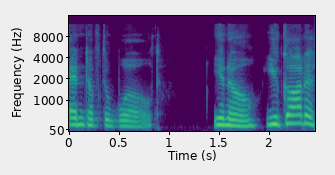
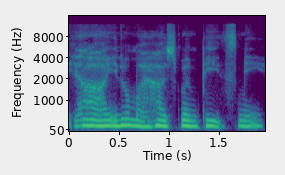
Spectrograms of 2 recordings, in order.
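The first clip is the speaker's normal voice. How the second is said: put-on quiet speaking voice; 2 semitones lower than usual. Retelling telling a colleague about abuse: imitating own quiet words. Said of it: "So I just said quietly".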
